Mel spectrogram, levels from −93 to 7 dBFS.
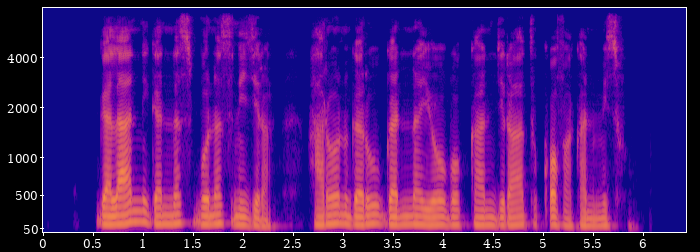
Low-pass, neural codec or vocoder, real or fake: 7.2 kHz; codec, 16 kHz, 16 kbps, FunCodec, trained on Chinese and English, 50 frames a second; fake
